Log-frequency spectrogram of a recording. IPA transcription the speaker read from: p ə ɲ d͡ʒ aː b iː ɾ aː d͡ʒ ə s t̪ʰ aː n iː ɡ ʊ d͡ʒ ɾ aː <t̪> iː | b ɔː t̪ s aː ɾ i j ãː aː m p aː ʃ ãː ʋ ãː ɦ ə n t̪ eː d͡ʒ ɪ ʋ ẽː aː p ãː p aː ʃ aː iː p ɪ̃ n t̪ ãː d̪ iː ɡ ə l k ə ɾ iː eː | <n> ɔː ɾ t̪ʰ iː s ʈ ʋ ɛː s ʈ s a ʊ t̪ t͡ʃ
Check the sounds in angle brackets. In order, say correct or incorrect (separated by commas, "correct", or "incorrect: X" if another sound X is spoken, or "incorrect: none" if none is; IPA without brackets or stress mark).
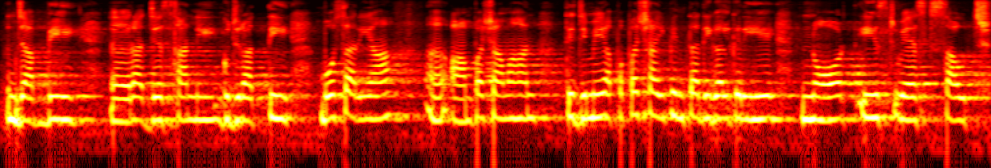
correct, correct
